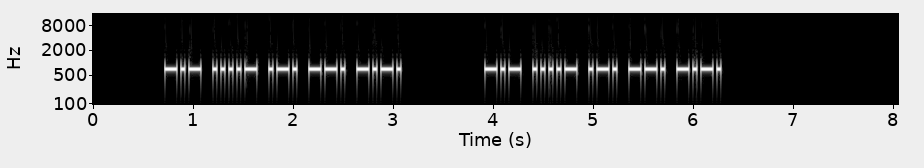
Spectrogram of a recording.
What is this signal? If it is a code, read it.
Morse code, heard as a keyed tone, about 30 wpm, 700 Hz. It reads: K4RGC K4RGC
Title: USA Call Signs - 5 Characters - Repeated 2x - 30wpm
